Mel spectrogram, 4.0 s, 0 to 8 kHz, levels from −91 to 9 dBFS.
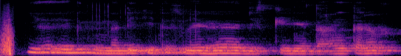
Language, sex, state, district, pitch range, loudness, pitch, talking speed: Hindi, male, Chhattisgarh, Bastar, 145-170 Hz, -24 LUFS, 150 Hz, 105 wpm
